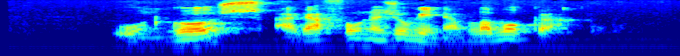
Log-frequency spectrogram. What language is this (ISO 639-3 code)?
cat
